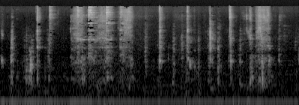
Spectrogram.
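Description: A person chewing a mouthful of malatang (noodles, vegetables, tofu), with soft, irregular wet clicks and smacks of the mouth.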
